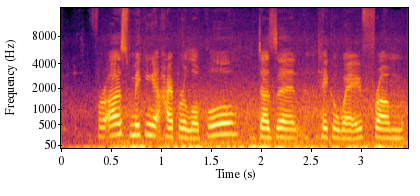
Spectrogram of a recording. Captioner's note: none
